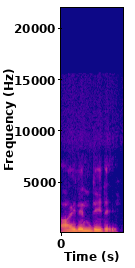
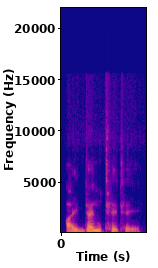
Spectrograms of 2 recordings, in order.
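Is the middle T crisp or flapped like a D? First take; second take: flapped; crisp. First: The T in the middle sounds like D. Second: The T in the middle is crisp. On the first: "American I P would be identity" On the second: "this is British I P"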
